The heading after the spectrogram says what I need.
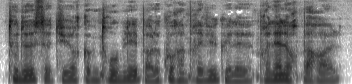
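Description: A man narrating a literary audiobook in a measured storytelling manner, with a husky voice. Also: fairly low pitch, fairly even intonation, dark tone, no room sound, clean studio sound.

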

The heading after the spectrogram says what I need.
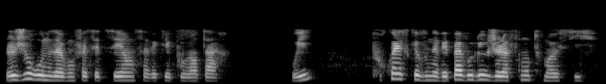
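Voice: mid-range voice, fairly quick, lo-fi sound, close to an everyday voice. A reader voicing a guarded teenage boy wizard who gives short, blunt replies in an audiobook.

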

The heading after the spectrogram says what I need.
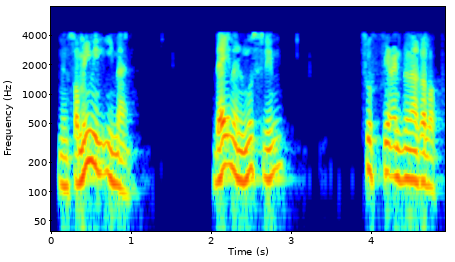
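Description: Guy teaching a religion class, keeps asking the listeners questions, slows way down on the big points, fairly high voice, sounds like a phone line. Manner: quizzes listeners with repeated questions; slows down to stress key phrases. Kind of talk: interactive religious lesson. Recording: narrow phone-like audio.

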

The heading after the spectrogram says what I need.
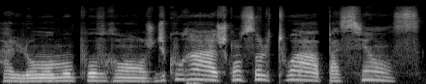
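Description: A woman voicing a calm, evasive man who speaks in a soothing, measured way in a storybook reading. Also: on the low side, no echo. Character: calm, evasive male lover.

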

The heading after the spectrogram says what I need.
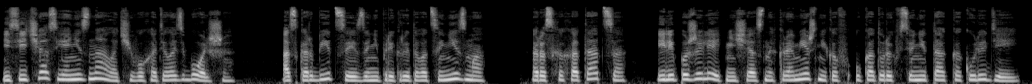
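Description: Woman, fantasy audiobook narrator, first-person, measured and expressive, mellow dark voice. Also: mid-range voice, dry recording, clean studio sound.

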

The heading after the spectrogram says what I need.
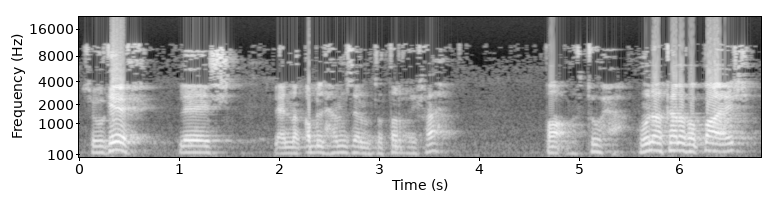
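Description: A man teaching a class on spelling rules, pitched a little above most men. He reads the rule aloud, then keeps firing short questions at his students. He explains each answer himself. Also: fairly quick. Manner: quizzes students with frequent questions. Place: classroom at an Islamic studies center.

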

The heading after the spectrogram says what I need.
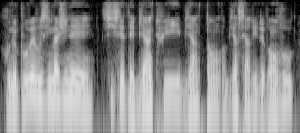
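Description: A calm young man, quietly amused, as an audiobook narrator puts him on. The low male voice sits dry and close against a dull, slightly muffled recording. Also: normal speed, no echo, lightly acted.

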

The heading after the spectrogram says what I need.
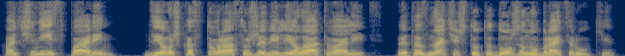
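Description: A woman's voice: on the high side, lively intonation, moderate pace, natural voice. A woman voicing a stern young man who firmly scolds another, in an audiobook. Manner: firm, scolding. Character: stern young man stepping in to stop harassment.

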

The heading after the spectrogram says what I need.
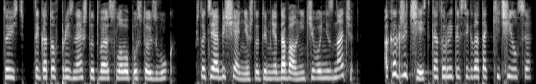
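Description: A woman's voice: high voice, expressive, brisk, hardly any pauses, dry recording, studio quality, voice pushed up. A woman reading the part of a proud, bitter young noblewoman who has been jilted, accusing and sarcastic in an audiobook.

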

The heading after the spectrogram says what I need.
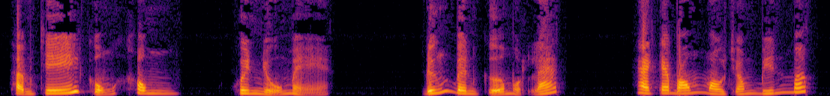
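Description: A woman's voice: on the high side, sing-song, measured pace, breathy edge, no echo. Woman narrating a story, dry close sound. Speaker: audiobook narrator.

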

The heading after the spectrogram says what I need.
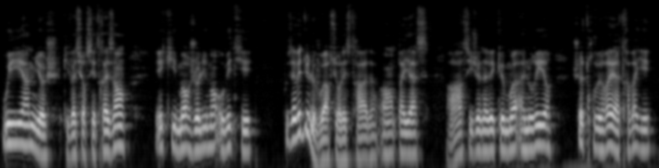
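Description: A man's voice: medium pitch, normal speed, darkish tone, close to an everyday voice. A man reading a poor fairground clown in his forties, who talks in coarse slang and grumbles plaintively. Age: 40s.

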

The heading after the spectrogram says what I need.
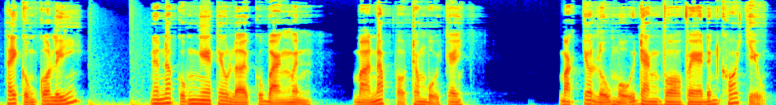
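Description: A man's voice: lowish voice, animated, normal speed, a little mellow, soft background music. A man narrating a horror story in a dramatic, suspenseful way.

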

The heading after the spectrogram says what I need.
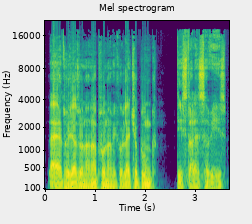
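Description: An eager, bold young commando officer, read by a man who reports his mission earnestly and respectfully. The voice sits very deep with a gravelly edge and a husky grain. It sounds dry and close. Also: very animated, darkish tone, no room sound, full character voice.

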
